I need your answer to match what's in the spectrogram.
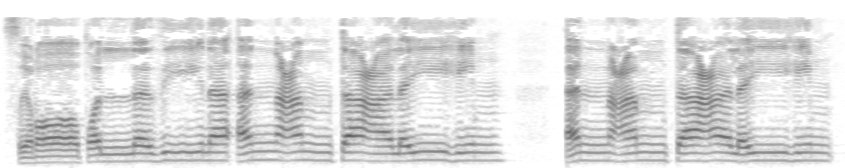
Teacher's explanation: أما مثال العين فهو بالنسبة للنون الساكنة صراط الذين أنعمت عليهم أنعى، انتقلت من النون إلى العين مباشرة بدون أن أزيد في زمن الغنة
